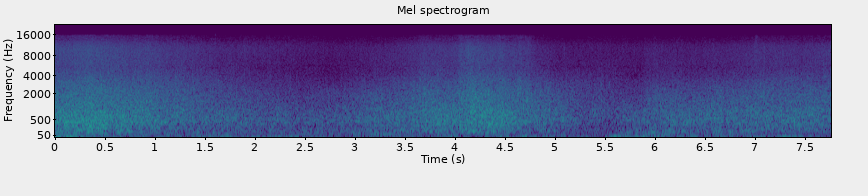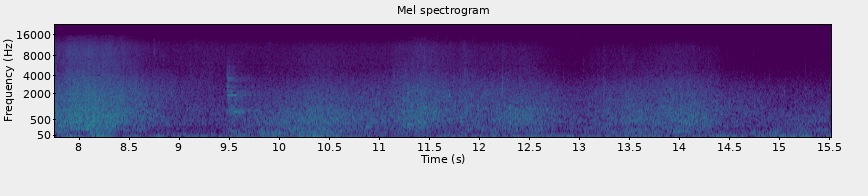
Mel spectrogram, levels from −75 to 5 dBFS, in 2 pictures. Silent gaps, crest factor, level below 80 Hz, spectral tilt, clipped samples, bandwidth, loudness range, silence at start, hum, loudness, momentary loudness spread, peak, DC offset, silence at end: none; 20 dB; -56 dBFS; -2.5 dB/octave; under 0.1%; 16 kHz; 6 LU; 0 s; none; -37 LUFS; 13 LU; -20 dBFS; under 0.1%; 0 s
